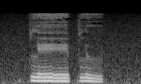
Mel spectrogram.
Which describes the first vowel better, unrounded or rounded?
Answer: unrounded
